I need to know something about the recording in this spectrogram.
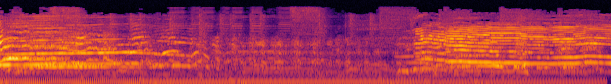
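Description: Women shrieking and squealing excitedly: one long high cry at the start and another long wavering squeal from about four seconds in, over background music.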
